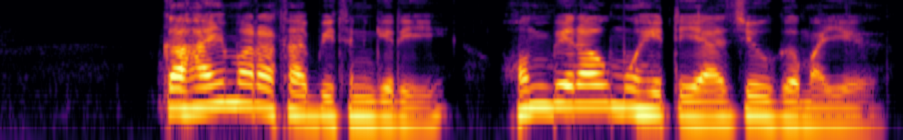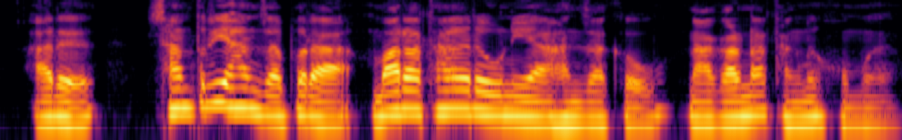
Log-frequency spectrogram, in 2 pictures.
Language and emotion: Bodo, neutral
